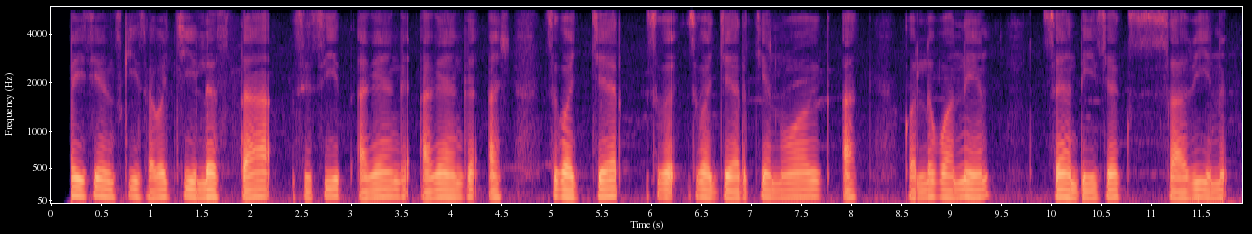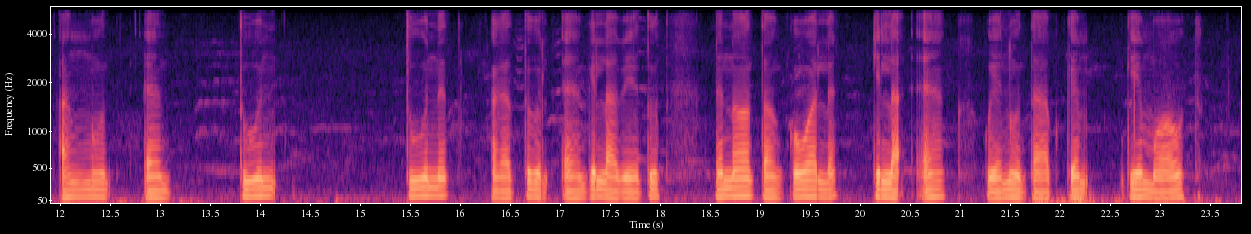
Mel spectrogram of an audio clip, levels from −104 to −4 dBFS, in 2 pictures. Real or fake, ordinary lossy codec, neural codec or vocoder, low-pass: real; MP3, 48 kbps; none; 5.4 kHz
